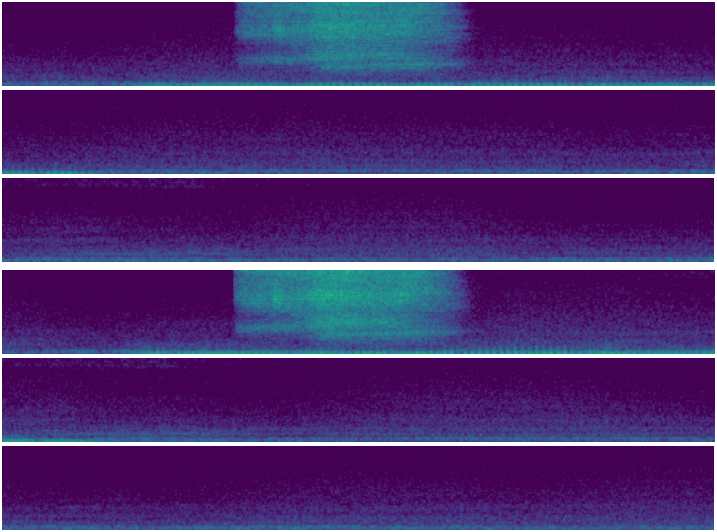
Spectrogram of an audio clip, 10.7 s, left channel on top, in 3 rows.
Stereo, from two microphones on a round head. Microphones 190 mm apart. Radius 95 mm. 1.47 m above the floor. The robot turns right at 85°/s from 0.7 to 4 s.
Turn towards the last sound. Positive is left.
turn(degrees=130)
